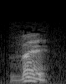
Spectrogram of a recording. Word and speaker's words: vin: For I-N, I-M, A-I-N, A-I-M, E-I-N, E-I-M, there's another vowel. You pronounce the front vowel, eh, eh, and nasalize it. Eh, eh, eh, eh. And here are some words. Vin, pain, cinq, fin, enfin.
